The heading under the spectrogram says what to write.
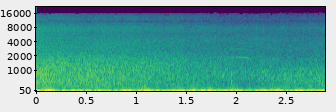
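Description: pacific Ocean waves

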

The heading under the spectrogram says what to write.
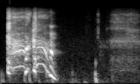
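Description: cough

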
